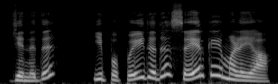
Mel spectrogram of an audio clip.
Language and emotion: Tamil, surprised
